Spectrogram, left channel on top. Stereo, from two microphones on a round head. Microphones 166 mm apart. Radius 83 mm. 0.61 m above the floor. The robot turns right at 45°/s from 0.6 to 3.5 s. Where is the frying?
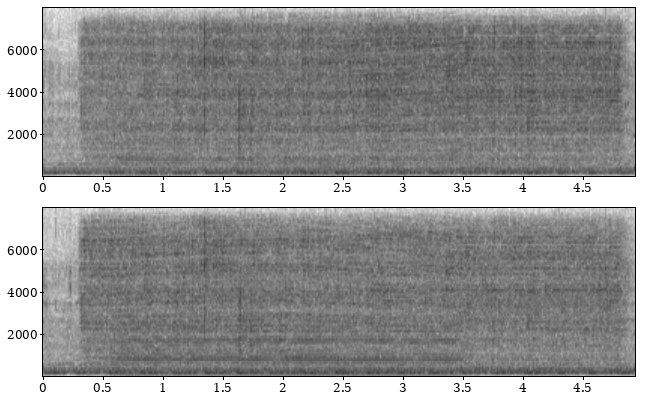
15° left, 1.9 m; by 4.8 s 145° left, 1.9 m.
